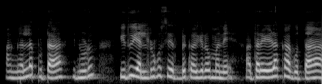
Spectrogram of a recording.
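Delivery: put-on calm a crying child gently; mother consoling her weeping daughter; soothing mother.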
